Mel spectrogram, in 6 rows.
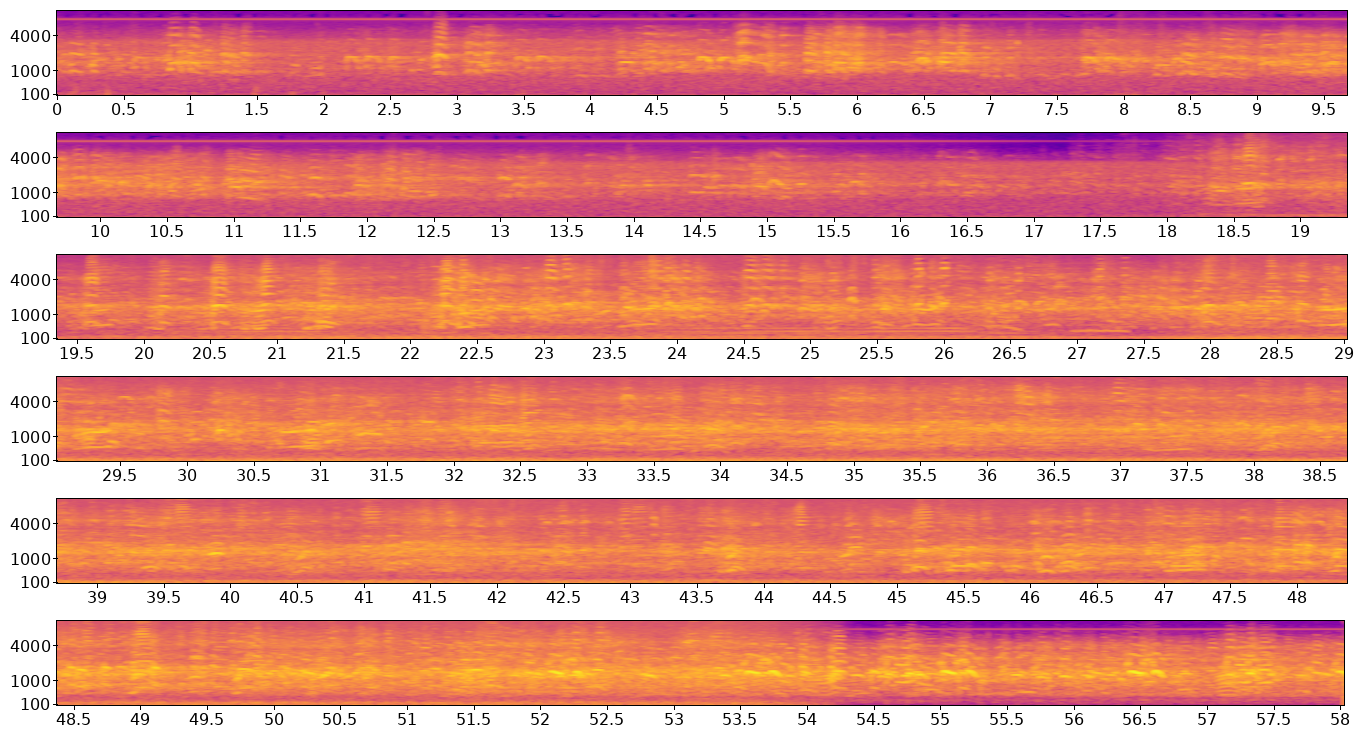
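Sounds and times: geese honking: 0.0 - 15.7, 18.0 - 58.0
low steady rumble: 18.4 - 54.2.

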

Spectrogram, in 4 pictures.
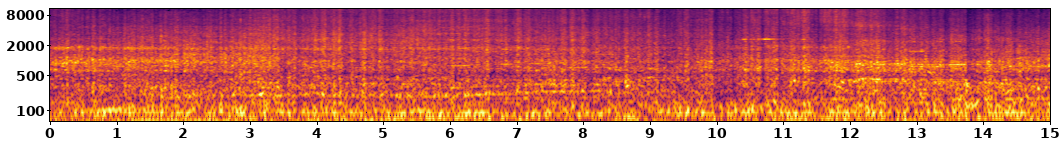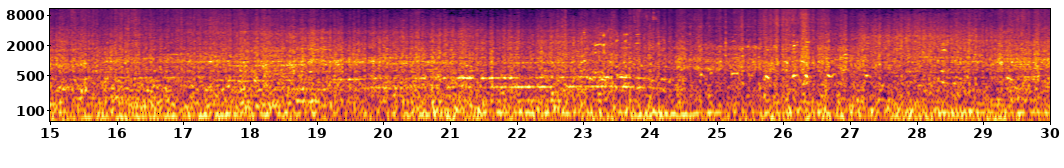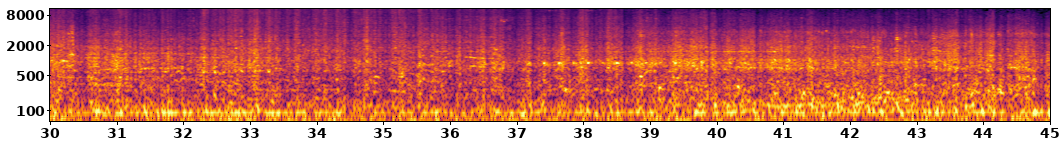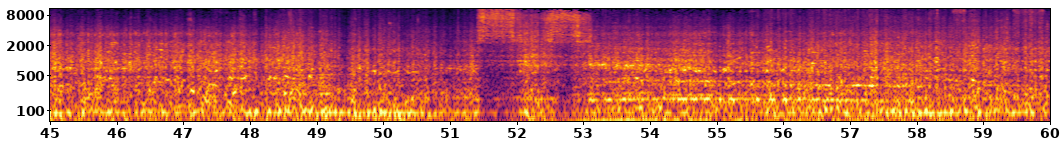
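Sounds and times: diesel engines running: 0.0 - 60.0
tyres hissing on wet road: 22.2 - 60.0.

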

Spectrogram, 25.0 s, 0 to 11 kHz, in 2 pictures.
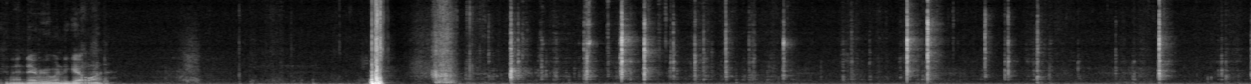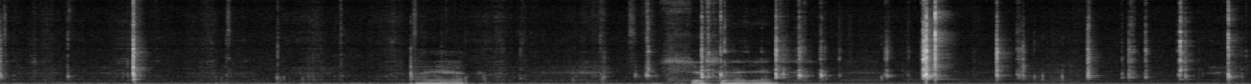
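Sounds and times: sharp loud knock: 3.7 - 4.5.

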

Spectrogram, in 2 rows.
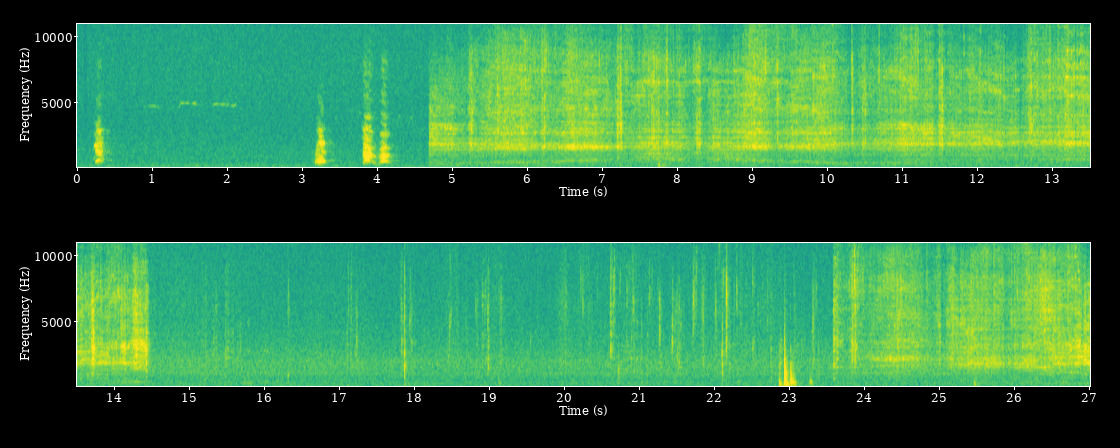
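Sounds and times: dog barking: 0.2 - 0.5, 3.2 - 4.3
blade scraping on grindstone: 4.7 - 14.5, 23.6 - 27.0.

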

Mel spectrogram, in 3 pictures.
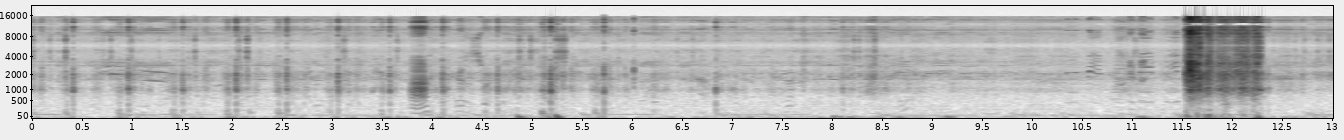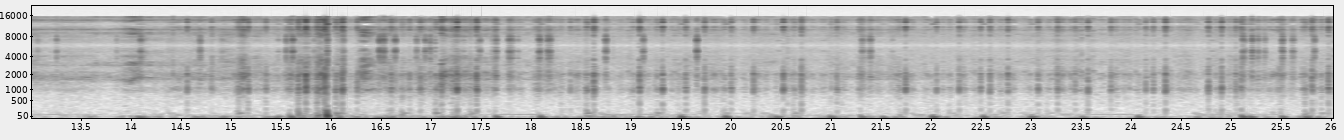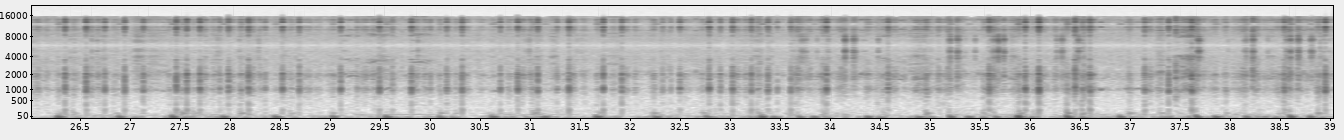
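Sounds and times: footsteps on dry grass: 0.0 - 9.4, 11.5 - 13.2, 13.9 - 39.0
camera rubbing in hand: 11.6 - 12.4, 14.4 - 39.0.

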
